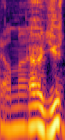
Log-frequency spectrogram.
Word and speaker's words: El Mariachi: Am I saying that right, El Mariachi? – Oh, you sound fantastic.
